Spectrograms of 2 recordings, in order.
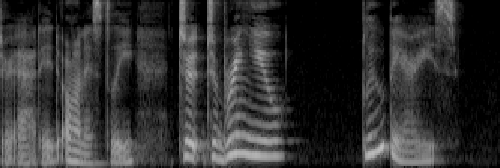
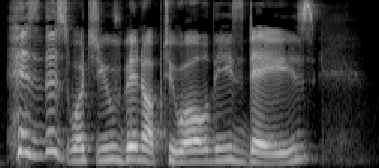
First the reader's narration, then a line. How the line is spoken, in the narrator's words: A laugh like thunder rumbled out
